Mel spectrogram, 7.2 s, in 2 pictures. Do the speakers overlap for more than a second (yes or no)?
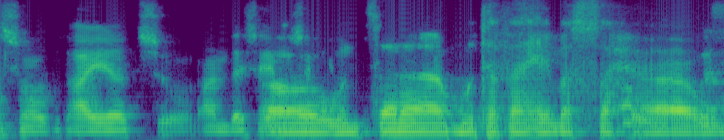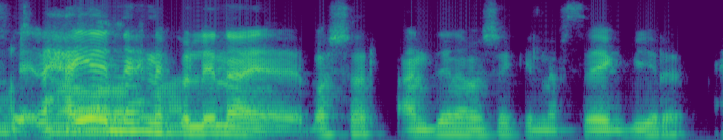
yes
